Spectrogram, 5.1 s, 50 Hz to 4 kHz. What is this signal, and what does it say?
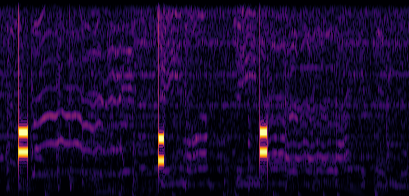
DTMF, heard as telephone touch tones, tones of about 120 ms. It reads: 0 4 0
